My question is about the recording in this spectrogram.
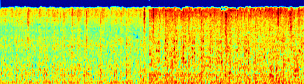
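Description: Fishing boat's engine running steadily with a low drone, getting a little louder about halfway through.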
